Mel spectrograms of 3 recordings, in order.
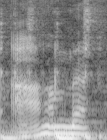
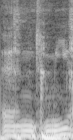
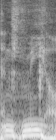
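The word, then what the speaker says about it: Âme: Am Anfang habe ich ihn Arm ausgesprochen. Tatsächlich wird aber And Me ausgesprochen und ich habe ihn sogar für eine Frau gehalten.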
